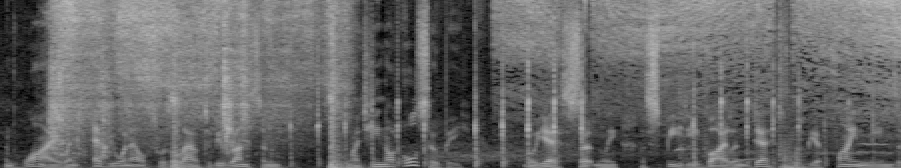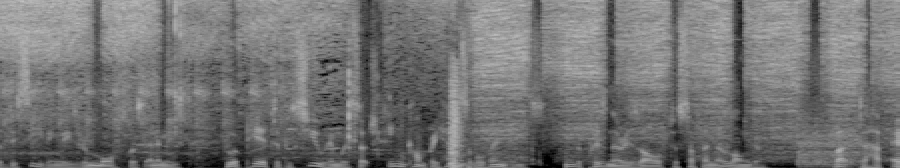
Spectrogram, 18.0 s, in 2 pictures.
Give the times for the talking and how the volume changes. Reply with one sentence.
You can hear the talking from 0.1 to 17.9 s, at a steady volume.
